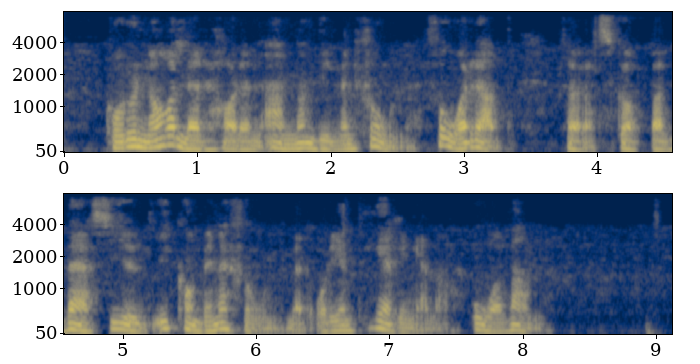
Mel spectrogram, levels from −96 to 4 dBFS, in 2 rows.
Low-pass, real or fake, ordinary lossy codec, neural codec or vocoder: 7.2 kHz; fake; Opus, 64 kbps; vocoder, 44.1 kHz, 128 mel bands every 512 samples, BigVGAN v2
